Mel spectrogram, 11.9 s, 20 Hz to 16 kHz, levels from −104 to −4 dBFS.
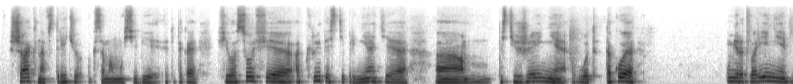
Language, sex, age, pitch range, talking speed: Russian, male, 30-49, 125-150 Hz, 75 wpm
